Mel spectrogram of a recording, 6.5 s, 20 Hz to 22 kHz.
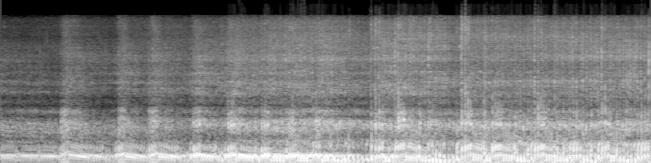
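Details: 2004 Yamaha YFZ450 single, first ride after a rebuild: hard revving with uneven crackles and pops on throttle changes. Popping blamed on needing carburetor rejetting; rider instead credits the power valves.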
